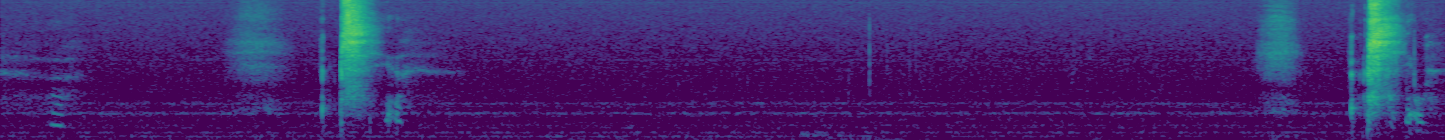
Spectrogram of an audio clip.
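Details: Two sneezes, each after a soft in-breath, with quiet breathing between; the person was exhausted with sore abs and partly holding them back during a massive, tired fit. Sneezing fit.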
